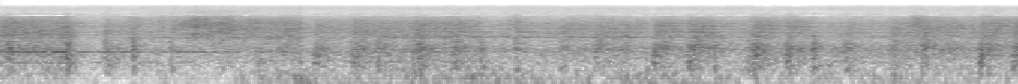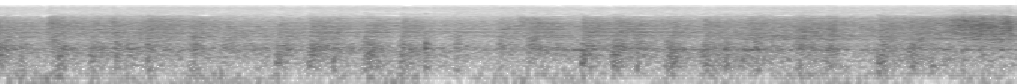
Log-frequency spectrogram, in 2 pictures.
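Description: Train wheels clatter rapidly over rail joints as the train passes close below.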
